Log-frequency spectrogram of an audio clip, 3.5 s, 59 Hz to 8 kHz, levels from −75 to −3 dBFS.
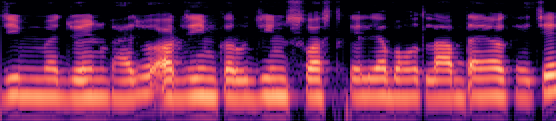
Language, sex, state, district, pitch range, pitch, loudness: Maithili, male, Bihar, Madhepura, 160-165 Hz, 160 Hz, -19 LUFS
